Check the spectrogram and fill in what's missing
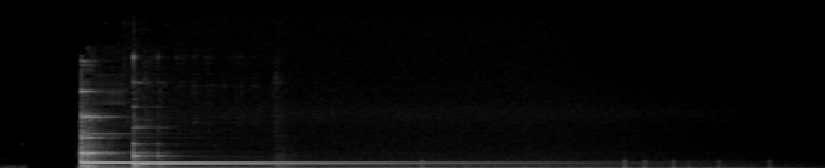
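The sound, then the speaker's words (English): A doorbell chimes loudly, two quick ringing tones struck close together, then a long bright hum that slowly fades away over several seconds. No voices. “So they're talking about what to do about this new sleepwalking thing that's happening when the doorbell rings.”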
